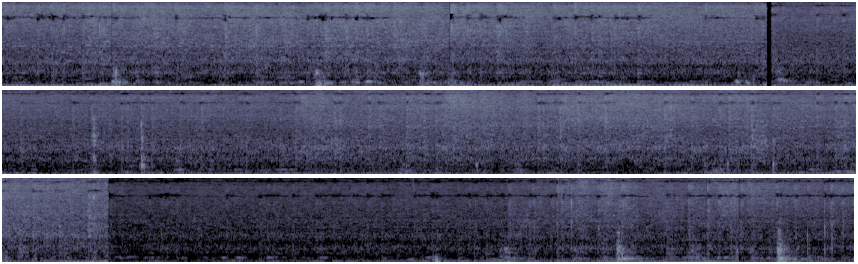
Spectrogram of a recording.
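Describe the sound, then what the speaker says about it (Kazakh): Chopped onion, carrot and garlic frying slowly in hot oil for buckwheat cutlets, a steady close sizzle and hiss with occasional stirring, no talk. "Қызып тұрған майымызда жаңағы турап алған пиязымызды, сәбізімізді және сарымсағымызды салып, жақсылап баяу отта қуырамыз."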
